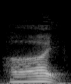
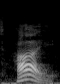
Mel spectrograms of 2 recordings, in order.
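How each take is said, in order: First: The word is said at a low pitch. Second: The word is said at a medium pitch. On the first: "lower pitch" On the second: "my normal pitch"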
